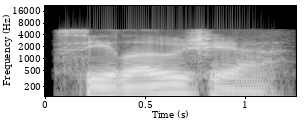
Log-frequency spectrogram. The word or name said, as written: celosia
